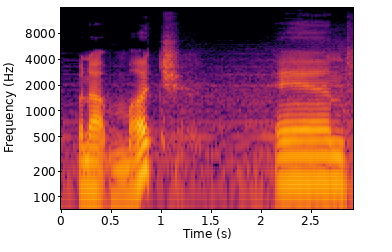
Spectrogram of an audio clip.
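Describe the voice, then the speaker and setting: Faint background music beneath a male speaker with ordinary pitch variation. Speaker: YouTuber. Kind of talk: casual vlog chat. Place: home room. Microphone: webcam.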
